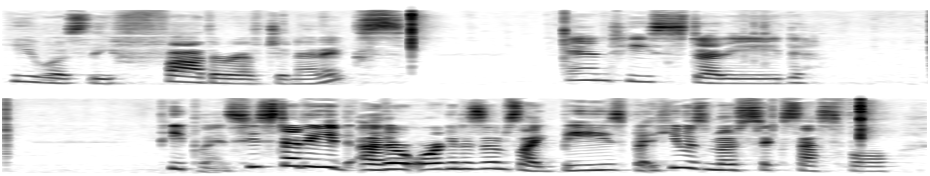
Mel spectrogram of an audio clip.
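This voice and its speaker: A woman's voice: fairly high pitch, lively intonation, a little slow, a bit bright, a little hiss or hum. A woman teacher giving a patient, explanatory science lesson, talking through what she writes as she goes. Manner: patient, explanatory, thinks aloud while writing. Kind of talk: classroom lecture.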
